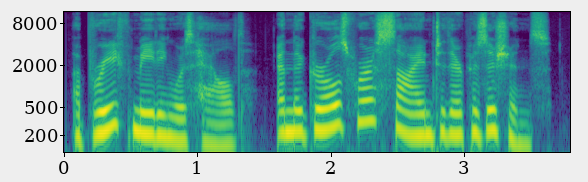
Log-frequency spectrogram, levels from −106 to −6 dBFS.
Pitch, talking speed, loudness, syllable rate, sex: 210 Hz, 205 wpm, -17 LUFS, 5.5 syllables/s, female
